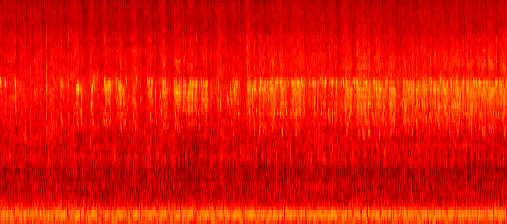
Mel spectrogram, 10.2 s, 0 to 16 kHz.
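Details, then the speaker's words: Hartley Nissan VK56 V8, 500 hp, eight independent throttle bodies, in a 1971 Nissan Skyline 2000GTX Hakosuka, first start: loud harsh smoky idle with sharp raspy ticking chatter; exhaust leaking at headers fitted without header gaskets. "So, yeah, the exhaust is off because it's got no gasket headers or anything, header gaskets or anything"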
